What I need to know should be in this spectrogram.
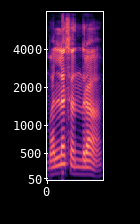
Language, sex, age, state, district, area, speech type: Sanskrit, male, 30-45, Karnataka, Bangalore Urban, urban, spontaneous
